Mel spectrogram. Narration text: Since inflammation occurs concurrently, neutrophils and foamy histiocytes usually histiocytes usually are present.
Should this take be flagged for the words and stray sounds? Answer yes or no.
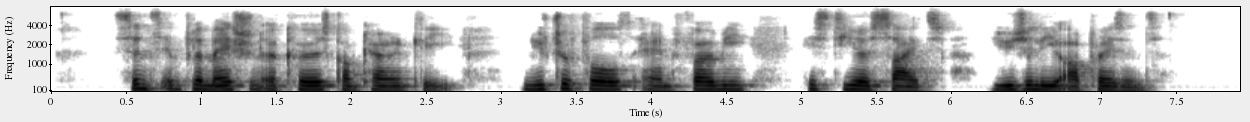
yes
